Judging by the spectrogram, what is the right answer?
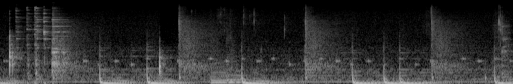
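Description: Glassware clinking and tapping while a champagne cocktail with cognac, sugar and a maraschino cherry is prepared, a series of sharp bright clicks and knocks spaced irregularly over a quiet background.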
